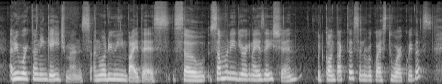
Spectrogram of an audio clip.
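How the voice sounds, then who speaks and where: A woman talks at a very fast pace in a very clean recording with a silent background. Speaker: conference speaker, agile coach. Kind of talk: conference talk.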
